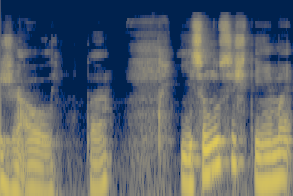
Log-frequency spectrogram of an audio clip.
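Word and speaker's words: joule: que é chamado de um Jauli ou Julie dependendo de como você queira pro se pronunciar tipicamente a gente chama de jaula tá isso no sistema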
